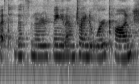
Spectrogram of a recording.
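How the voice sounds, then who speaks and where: Recorded with noticeable background noise and audible room echo, a woman speaks in an Italian accent. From Italy. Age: 20s. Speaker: online language teacher. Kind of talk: vlog monologue. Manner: casual, with many fillers.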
